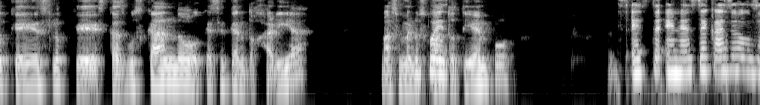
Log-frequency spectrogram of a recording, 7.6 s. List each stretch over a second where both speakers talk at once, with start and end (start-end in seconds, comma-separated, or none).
none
